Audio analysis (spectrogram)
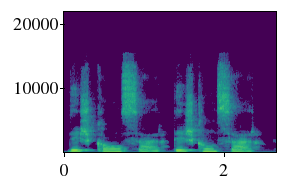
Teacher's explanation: On va avoir par exemple aussi, pour l'exemple du AN, descansar, donc on va prononcer quand et pas can, c'est pas descansar. On referme pas la langue devant pour faire le N.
